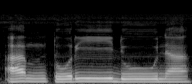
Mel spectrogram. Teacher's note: Mim mati bertemu dengan ta, hukum dia izhar syafawi terang jelas tanpa dengung.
